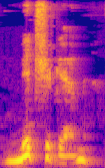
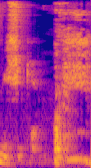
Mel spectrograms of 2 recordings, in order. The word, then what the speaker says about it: Michigan: blame them it looks like it should be pronounced Michigan but it's not it's Michigan so Michigan 1291 she uh let me know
